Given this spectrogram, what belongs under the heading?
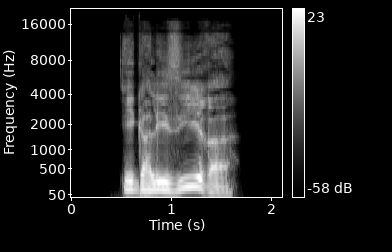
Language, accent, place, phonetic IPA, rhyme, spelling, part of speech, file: German, Germany, Berlin, [ˌeɡaliˈziːʁə], -iːʁə, egalisiere, verb, De-egalisiere.ogg
- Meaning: inflection of egalisieren: 1. first-person singular present 2. first/third-person singular subjunctive I 3. singular imperative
